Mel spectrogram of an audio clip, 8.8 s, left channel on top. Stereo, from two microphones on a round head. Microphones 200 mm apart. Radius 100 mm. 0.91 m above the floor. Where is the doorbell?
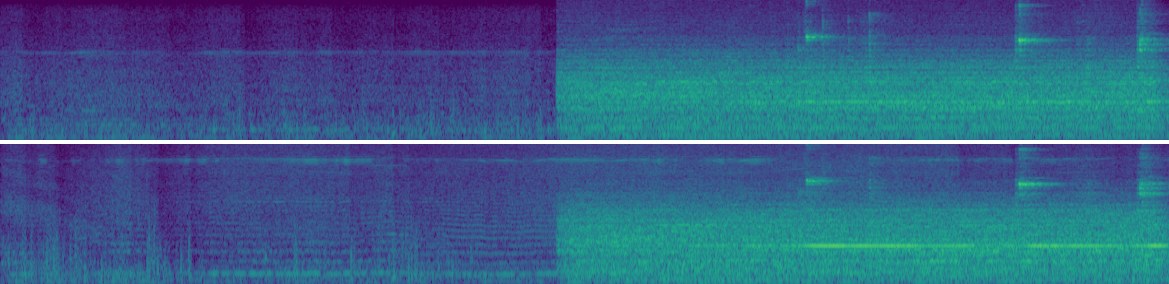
35° left (ahead or behind), 0.8 m.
